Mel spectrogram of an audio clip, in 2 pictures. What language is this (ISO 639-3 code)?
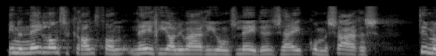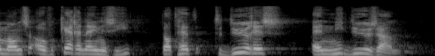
nld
